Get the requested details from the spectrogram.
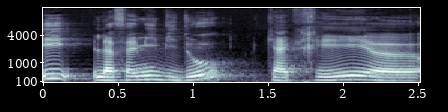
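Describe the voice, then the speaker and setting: A woman's fairly low-pitched voice, an ordinary speaking voice with ordinary pitch variation. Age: 30s. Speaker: winemaker. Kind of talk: interview.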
